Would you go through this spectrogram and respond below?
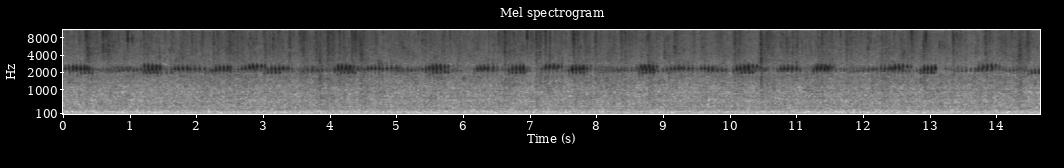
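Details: In a rain-soaked forest a frog keeps up a long, regular series of brief buzzy pulses, close to two per second, never pausing, while heavy rain pours and patters in the background.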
